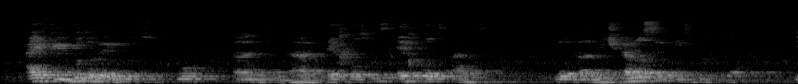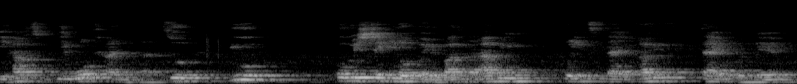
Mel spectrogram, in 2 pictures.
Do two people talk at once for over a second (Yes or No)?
No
